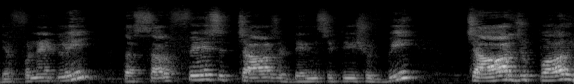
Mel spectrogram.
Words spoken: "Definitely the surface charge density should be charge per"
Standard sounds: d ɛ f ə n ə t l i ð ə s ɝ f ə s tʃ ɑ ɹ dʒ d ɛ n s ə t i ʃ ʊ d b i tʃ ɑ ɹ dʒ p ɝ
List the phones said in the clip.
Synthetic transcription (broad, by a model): d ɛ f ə n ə t l i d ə s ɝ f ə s tʃ ɑ ɹ dʒ d ɛ n s ə t i ʃ ʊ d b i tʃ ɑ ɹ dʒ p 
